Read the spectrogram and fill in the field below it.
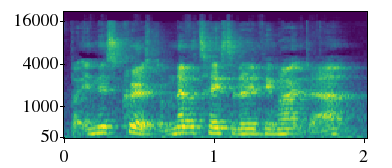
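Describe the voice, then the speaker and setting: A man's voice: on the high side, quick pace, bright, forceful tone. A man chatting casually as a panellist on a snack review. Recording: echoey room, off mic, background noise.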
